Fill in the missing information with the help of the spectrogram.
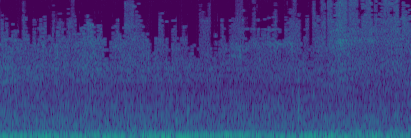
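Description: A car driving along a road, a steady low engine and road rumble.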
